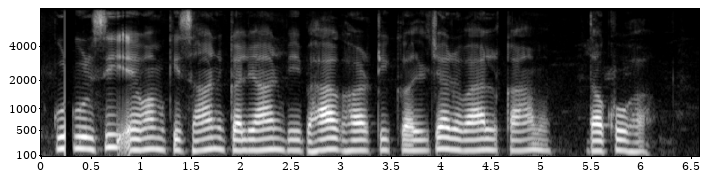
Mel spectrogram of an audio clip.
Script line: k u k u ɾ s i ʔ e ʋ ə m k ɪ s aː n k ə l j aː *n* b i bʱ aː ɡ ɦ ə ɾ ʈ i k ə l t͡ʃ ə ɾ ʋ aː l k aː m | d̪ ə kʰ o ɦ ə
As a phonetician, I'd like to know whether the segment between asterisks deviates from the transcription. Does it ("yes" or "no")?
no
